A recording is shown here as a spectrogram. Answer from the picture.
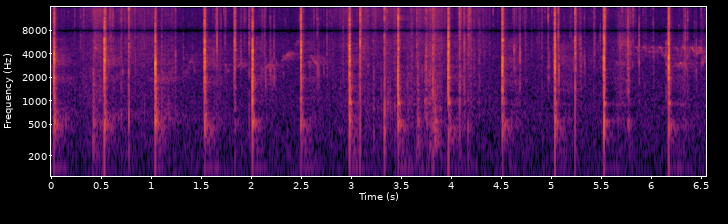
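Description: Buck Punk fixed-blade knife chopping into a dry, dead log, a steady series of sharp strikes at about two a second.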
